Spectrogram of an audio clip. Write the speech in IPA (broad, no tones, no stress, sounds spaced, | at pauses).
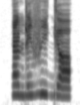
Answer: æ̃ ɖ i v i ɡʲ ɒ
